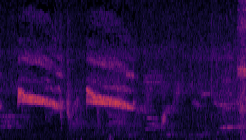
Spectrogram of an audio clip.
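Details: Tame Chinese hwamei of the fighting type, Northwest Vietnam origin, in Saigon, producing two long, clear whistles that slide gently downward, separated by a short pause, against a noisy background.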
